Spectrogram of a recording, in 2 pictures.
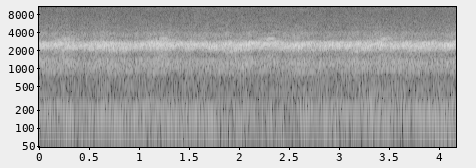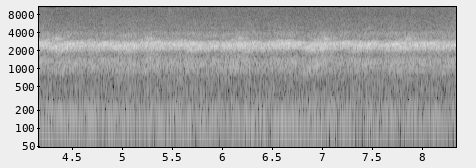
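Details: Night chorus of plentiful frogs following two consecutive wet years: a continuous shrill, pulsing wall of calls that never pauses, with a soft low hum running underneath.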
